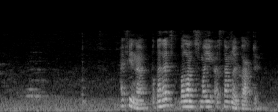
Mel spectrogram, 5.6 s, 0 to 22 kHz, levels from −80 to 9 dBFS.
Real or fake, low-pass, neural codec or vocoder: real; 7.2 kHz; none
